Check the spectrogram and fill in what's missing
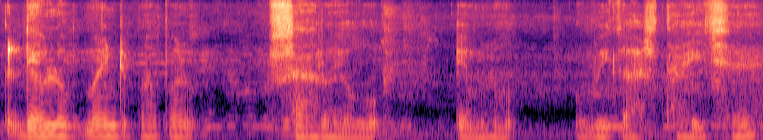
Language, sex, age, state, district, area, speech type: Gujarati, male, 45-60, Gujarat, Junagadh, rural, spontaneous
